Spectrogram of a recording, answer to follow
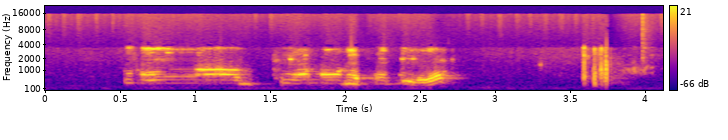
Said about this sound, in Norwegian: han ble svakere og svakere også på telefonen.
